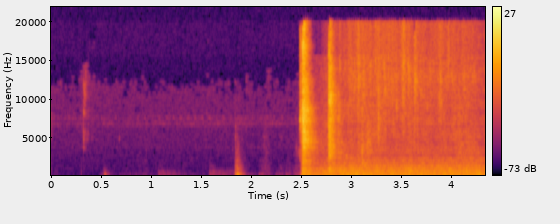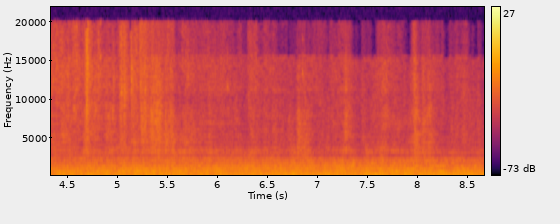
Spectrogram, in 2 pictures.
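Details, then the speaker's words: Kenmore (Whirlpool) dryer after replacing the idler pulley, tensioner and belt from a repair kit: steady, even tumbling rumble with no squeal or thump. Normal dryer operation, much better than before. "it's a whole lot better than it was"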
